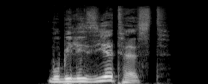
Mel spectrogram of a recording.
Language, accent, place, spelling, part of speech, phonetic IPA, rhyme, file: German, Germany, Berlin, mobilisiertest, verb, [mobiliˈziːɐ̯təst], -iːɐ̯təst, De-mobilisiertest.ogg
- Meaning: inflection of mobilisieren: 1. second-person singular preterite 2. second-person singular subjunctive II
